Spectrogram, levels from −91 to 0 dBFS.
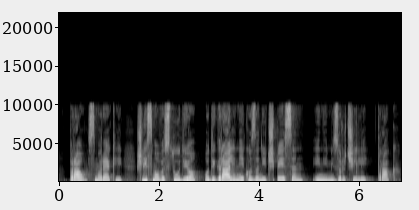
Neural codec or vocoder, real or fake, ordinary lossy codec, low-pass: none; real; none; 9.9 kHz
